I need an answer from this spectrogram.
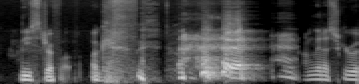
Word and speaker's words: Listratov: Did I pronounce that right? Yeah, Listratov. Listratov.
